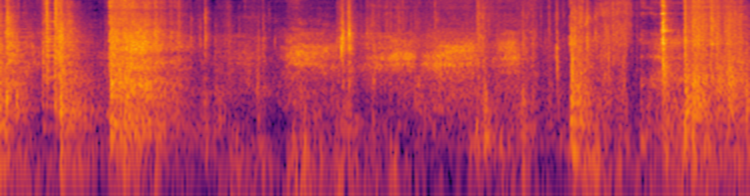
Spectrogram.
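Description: Several loud bangs and thuds from a galvanized sheet-metal utility trailer and scrap being handled as the trailer is emptied, with scraping and rustling between the knocks.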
